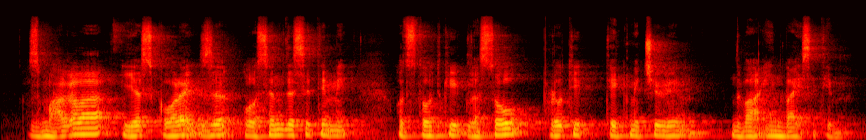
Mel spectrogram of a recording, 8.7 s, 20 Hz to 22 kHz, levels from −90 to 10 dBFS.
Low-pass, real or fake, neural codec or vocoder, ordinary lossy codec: 14.4 kHz; fake; vocoder, 44.1 kHz, 128 mel bands, Pupu-Vocoder; none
